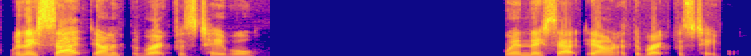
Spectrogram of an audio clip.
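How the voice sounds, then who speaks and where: A woman reading a children's book aloud as scripted narration, in an expressive, emphatic way. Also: medium pitch, moderate pace, no echo, rough recording. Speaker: storybook reader.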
